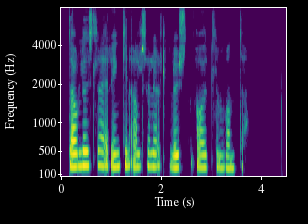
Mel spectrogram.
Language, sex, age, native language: Icelandic, female, 20-29, Icelandic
